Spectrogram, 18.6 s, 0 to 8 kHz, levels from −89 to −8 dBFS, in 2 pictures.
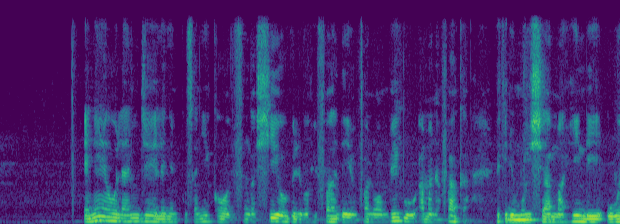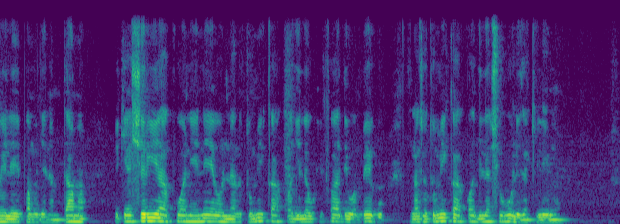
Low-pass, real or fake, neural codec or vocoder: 7.2 kHz; real; none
